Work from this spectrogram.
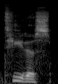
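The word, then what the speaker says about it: Tidus: pronounced it tetus because that's how you would pronounce it the way it's written in uh Katakana you would pronounce it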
